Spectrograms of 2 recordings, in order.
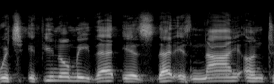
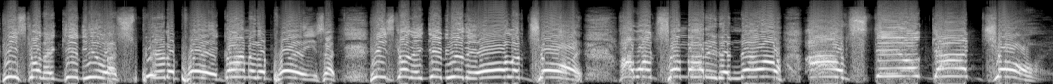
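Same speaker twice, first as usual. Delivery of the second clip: high, loud shouted preaching; full-force preaching; 11 semitones higher, 18 dB louder than usual. Acted. Preacher shouting joy to the congregation, full force. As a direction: preach it out to the whole church.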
